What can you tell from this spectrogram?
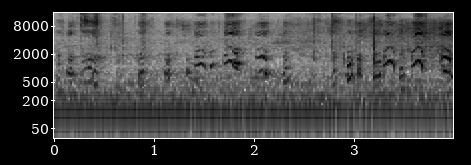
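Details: Springer Spaniel puppies from a first litter, described as hungry, whimpering and squeaking while feeding; many short high, rising and falling squeals overlap in rapid succession over a steady low hum.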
